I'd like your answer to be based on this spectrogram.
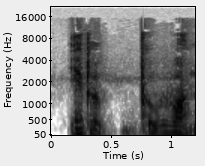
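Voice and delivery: mock, smug, self-satisfied little tone. Retelling the manager's reply to the punditry: imitating a smug manager. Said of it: "our manager sat there smugly going".

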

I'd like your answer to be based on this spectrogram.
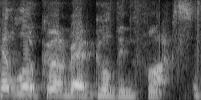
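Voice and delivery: put-on drawn-out Russian accent. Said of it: "their Russian accent".

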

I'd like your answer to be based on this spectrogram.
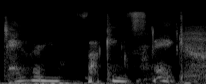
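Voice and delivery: soft, unvoiced whisper.

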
